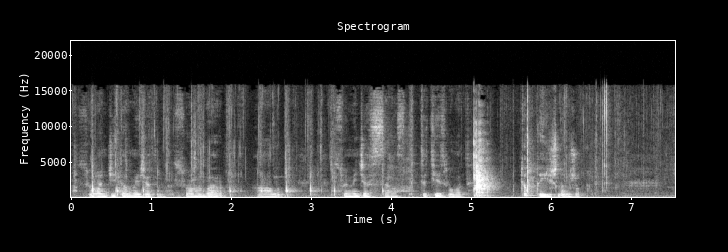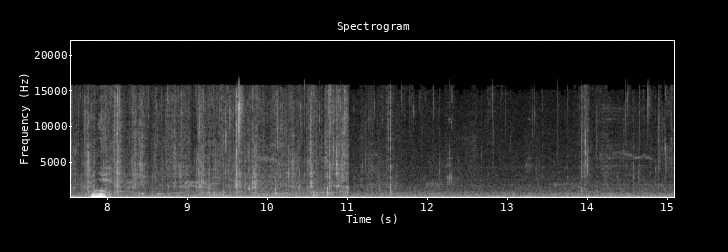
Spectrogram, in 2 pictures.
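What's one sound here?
Meat filling squelches softly as it is pushed into a casing.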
